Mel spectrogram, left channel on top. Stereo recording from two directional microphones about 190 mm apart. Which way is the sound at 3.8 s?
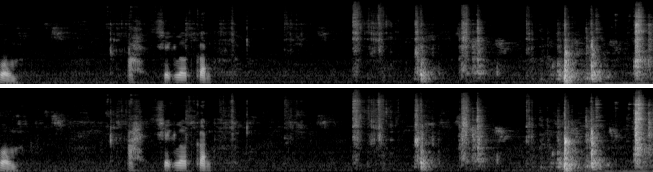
10° right (ahead or behind).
